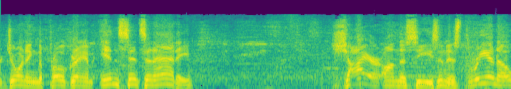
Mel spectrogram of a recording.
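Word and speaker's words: Scheurer: It is Brandon Shire. I'm sorry. It's pronounced Shire. S-C-H-E-U-R-E-R. Pronounced Shire.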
